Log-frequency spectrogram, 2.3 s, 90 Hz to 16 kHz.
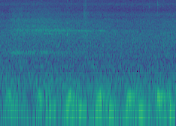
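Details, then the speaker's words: Fetal heartbeat on a hospital monitor: rapid, regular, strong whooshing beats at about 150 a minute. "The heartbeat sounds so strong."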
